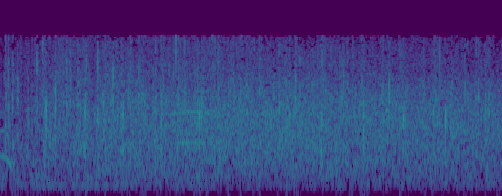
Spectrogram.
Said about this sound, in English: Clap if this ever happens to you.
